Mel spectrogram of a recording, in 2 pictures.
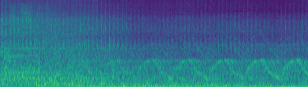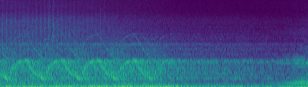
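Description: Cinematic sound effects: a dense noisy rush with a deep rumble, over which a fast warbling tone sweeps up and down about two or three times a second, like a siren, from about a second in. The high hiss fades away toward the end.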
